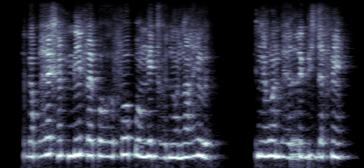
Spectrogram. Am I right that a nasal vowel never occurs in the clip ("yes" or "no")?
no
